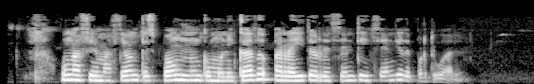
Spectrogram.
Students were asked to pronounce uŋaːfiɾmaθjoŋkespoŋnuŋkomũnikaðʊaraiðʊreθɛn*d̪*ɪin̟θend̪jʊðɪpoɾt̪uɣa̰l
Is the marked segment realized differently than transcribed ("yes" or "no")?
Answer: yes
